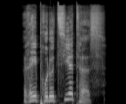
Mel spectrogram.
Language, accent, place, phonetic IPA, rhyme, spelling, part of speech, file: German, Germany, Berlin, [ʁepʁoduˈt͡siːɐ̯təs], -iːɐ̯təs, reproduziertes, adjective, De-reproduziertes.ogg
- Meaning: strong/mixed nominative/accusative neuter singular of reproduziert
